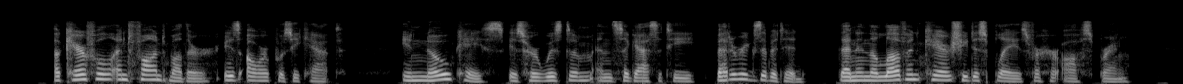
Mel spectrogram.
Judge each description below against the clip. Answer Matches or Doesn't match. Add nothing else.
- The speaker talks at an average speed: Matches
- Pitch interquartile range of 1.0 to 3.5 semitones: Doesn't match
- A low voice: Doesn't match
